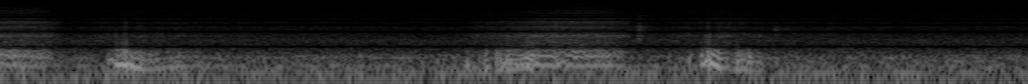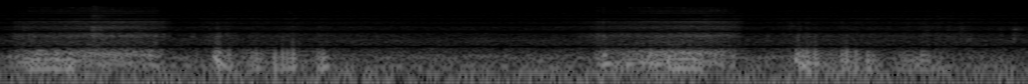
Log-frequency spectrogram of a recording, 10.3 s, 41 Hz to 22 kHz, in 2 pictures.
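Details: Soft, rhythmic, rattling snores from a sleeping animal, about 21 a minute, over a steady low background hum: snoring.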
